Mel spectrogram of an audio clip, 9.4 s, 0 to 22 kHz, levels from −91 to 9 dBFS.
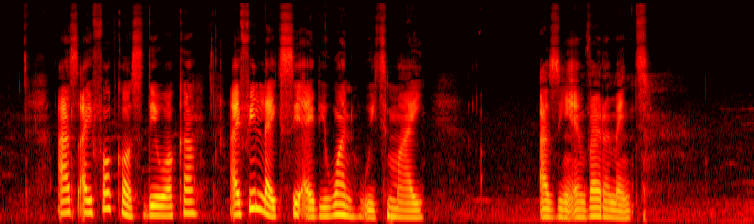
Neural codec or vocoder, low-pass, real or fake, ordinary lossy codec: none; none; real; none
